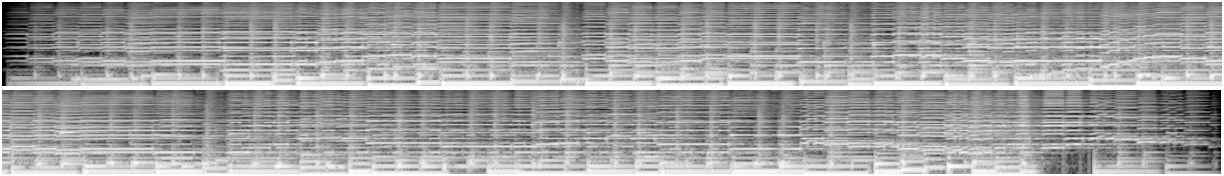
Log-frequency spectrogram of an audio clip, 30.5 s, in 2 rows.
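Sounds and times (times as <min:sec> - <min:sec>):
guinguette waltz music: 0:00.0 - 0:30.4.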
